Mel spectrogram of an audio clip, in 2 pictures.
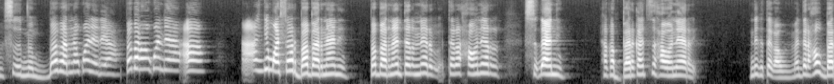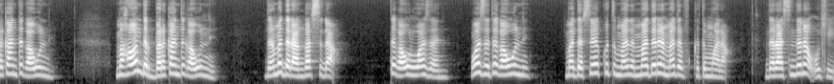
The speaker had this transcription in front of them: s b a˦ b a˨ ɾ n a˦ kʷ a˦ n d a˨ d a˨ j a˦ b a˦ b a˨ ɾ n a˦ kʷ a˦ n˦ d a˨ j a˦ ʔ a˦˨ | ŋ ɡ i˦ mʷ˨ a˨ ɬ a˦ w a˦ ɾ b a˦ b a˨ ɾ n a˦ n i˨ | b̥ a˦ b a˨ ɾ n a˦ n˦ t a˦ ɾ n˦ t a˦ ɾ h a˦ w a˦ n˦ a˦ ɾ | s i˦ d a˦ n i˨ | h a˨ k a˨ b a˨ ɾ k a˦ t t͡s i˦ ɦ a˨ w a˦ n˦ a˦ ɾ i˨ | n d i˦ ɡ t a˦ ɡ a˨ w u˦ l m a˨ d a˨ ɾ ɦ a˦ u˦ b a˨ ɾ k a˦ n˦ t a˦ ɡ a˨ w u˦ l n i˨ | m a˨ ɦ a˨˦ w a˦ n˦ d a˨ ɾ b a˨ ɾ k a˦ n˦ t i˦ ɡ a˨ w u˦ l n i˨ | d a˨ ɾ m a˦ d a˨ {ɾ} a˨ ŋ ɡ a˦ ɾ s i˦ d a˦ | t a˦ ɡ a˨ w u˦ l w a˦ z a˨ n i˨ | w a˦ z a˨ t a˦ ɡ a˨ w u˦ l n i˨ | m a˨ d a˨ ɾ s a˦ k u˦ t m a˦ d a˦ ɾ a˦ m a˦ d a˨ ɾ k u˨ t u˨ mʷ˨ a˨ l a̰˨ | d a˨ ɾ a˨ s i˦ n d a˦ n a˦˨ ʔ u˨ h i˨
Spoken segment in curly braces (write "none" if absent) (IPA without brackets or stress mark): ɾ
